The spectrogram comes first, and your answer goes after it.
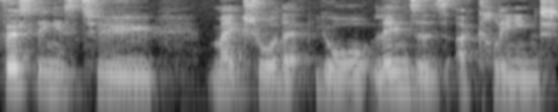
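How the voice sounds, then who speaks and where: Her voice has a very deep, low pitch and fairly even intonation. The woman speaks with an Australian accent. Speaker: video tutor. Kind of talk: tutorial.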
